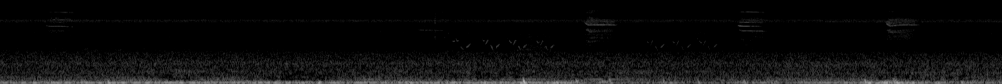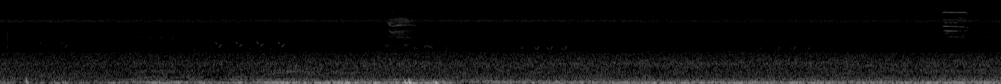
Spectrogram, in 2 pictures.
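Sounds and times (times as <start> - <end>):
wind rumble on microphone: 0.0 - 7.5, 8.2 - 14.6
steady high hum: 0.0 - 20.0
faint high chirps: 4.2 - 7.7, 13.8 - 14.5, 19.4 - 19.9
harsh bird calls: 13.8 - 14.4, 19.4 - 19.8.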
